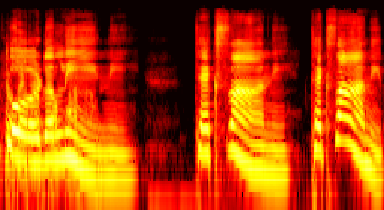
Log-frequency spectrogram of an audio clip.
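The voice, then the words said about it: Put-on Italian accent. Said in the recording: “How do you say it with an Italian accent? ... That sounds like Italian.”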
